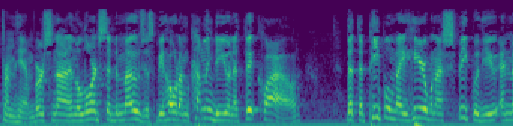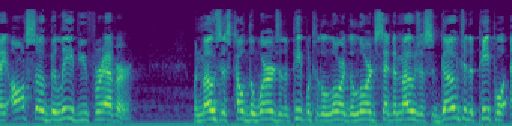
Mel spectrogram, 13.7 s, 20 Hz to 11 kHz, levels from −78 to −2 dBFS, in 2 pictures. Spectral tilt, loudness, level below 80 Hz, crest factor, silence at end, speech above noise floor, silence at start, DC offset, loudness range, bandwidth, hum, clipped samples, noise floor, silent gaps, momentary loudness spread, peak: -3.5 dB/octave; -20 LUFS; -36 dBFS; 18 dB; 0 s; 20 dB; 0 s; under 0.1%; 2 LU; 8.8 kHz; none; under 0.1%; -40 dBFS; none; 6 LU; -2 dBFS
